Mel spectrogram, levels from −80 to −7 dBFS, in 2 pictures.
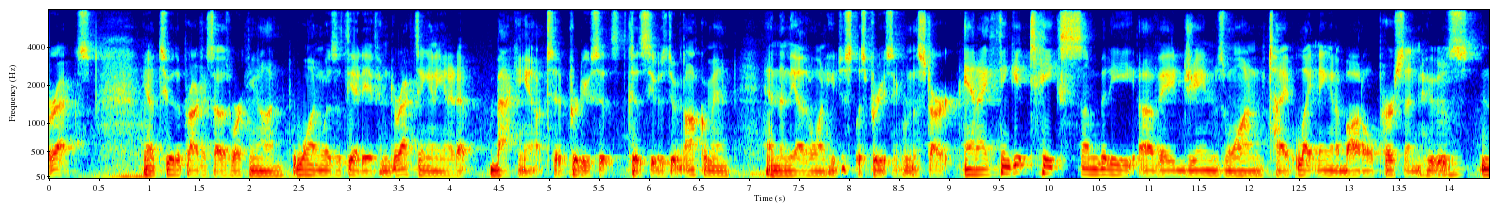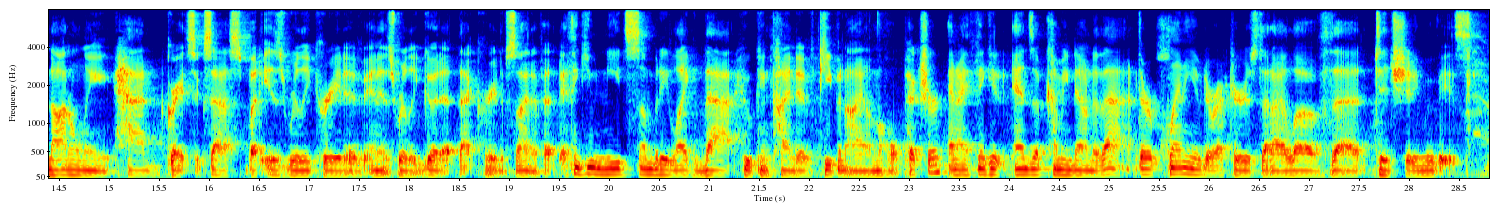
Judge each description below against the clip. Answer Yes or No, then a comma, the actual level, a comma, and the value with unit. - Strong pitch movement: No, average, 3.2 semitones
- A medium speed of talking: No, fast, 250 wpm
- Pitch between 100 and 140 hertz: No, very low, 85 Hz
